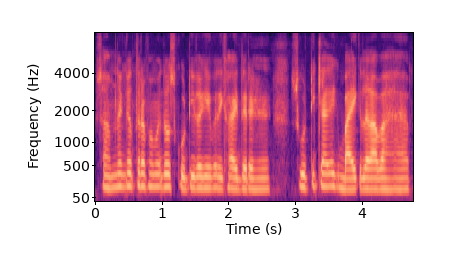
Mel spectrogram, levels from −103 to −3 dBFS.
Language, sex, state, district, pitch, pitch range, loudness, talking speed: Hindi, male, Jharkhand, Garhwa, 160 Hz, 150-180 Hz, -19 LUFS, 250 wpm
